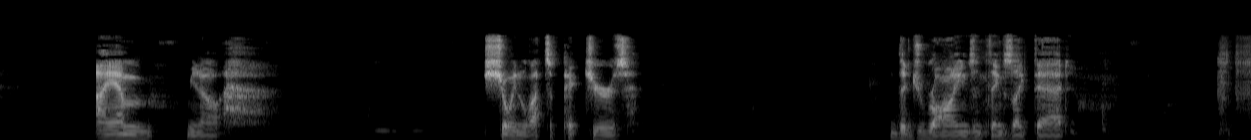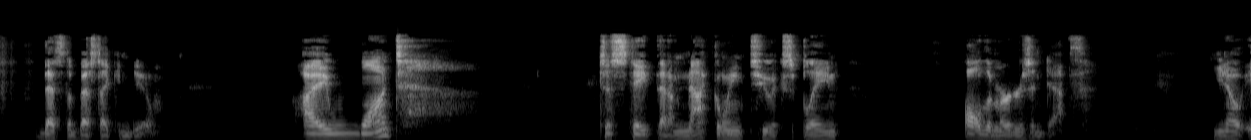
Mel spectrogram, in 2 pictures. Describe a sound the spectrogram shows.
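A middle-aged man speaks calmly and closely into a microphone, in bursts with pauses.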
